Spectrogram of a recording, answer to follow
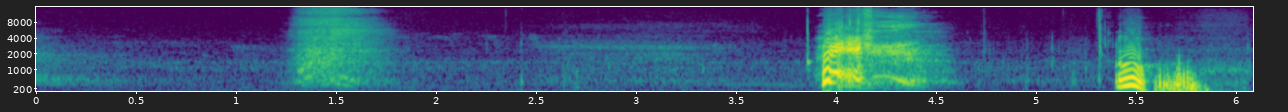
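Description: A person close to the microphone sneezing. Two sharp hissy breaths come first, then a loud sneeze about four seconds in, followed by a shorter vocal sound.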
